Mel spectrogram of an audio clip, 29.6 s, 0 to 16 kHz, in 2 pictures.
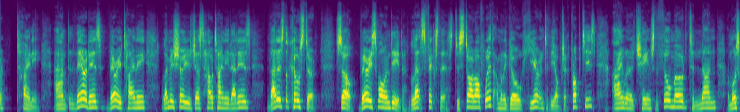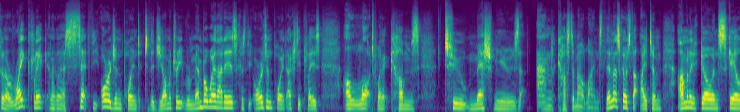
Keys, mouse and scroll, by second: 0.7 ., 2.0 middle click, 2.9 ., 3.6 scroll down 1, 4.3 middle click, 4.3 ., 5.9-15.0 drag, 15.0-17.8 right drag, 17.8-29.6 drag, 18.4 middle click.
